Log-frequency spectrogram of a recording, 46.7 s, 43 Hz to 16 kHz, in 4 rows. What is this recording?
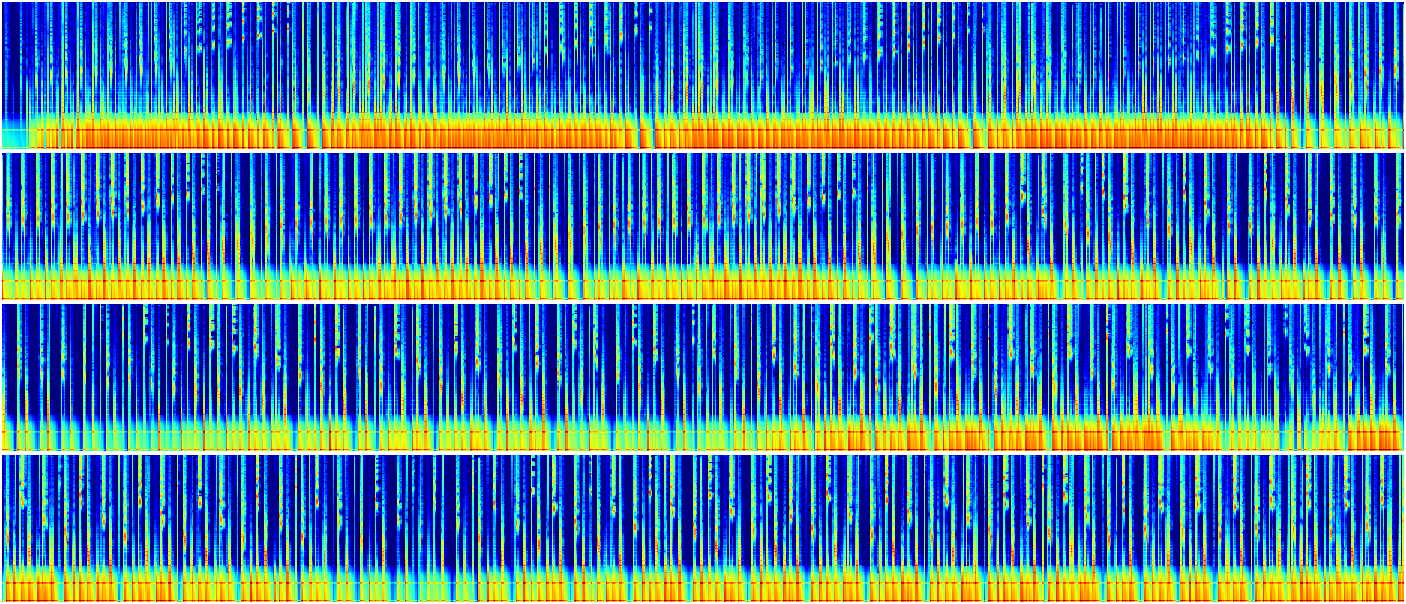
5hsiazvc90pnh4rk
sounds created with modular synthesizer
biiip, modular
